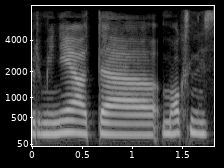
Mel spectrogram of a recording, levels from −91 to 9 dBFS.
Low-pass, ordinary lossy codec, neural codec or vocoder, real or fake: 7.2 kHz; MP3, 48 kbps; none; real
